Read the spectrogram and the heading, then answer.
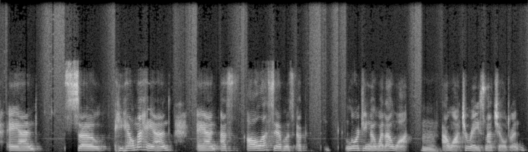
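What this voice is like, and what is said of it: Scottish accent. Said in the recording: “that beautiful Scottish accent”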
